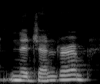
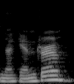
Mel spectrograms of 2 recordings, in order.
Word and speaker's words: Nagendra: can my name is nendra also it's pronounced nagendra but I have been using both lately my name is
